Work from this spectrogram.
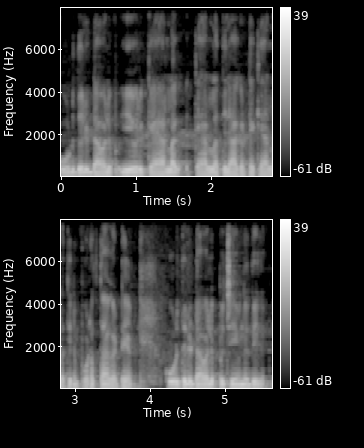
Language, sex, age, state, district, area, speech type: Malayalam, male, 18-30, Kerala, Kozhikode, rural, spontaneous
